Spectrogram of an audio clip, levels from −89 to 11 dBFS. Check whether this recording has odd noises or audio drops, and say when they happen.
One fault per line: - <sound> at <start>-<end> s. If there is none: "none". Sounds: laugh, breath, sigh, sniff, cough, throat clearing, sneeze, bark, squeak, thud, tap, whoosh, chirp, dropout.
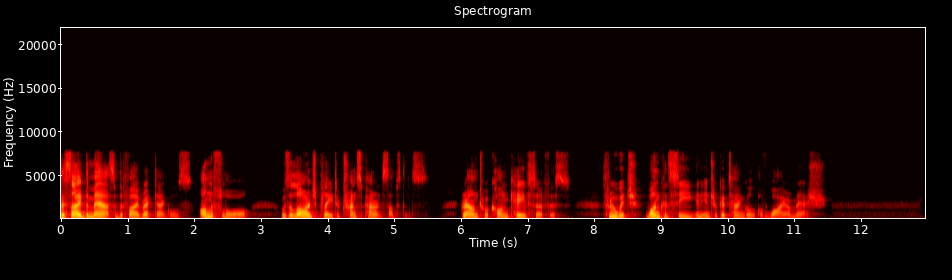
none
